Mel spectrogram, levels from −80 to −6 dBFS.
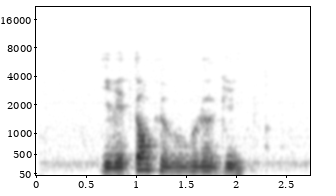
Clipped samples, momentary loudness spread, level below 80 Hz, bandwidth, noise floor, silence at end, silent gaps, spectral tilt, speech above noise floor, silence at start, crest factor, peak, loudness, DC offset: under 0.1%; 10 LU; -60 dBFS; 7.4 kHz; -62 dBFS; 0.65 s; none; -9 dB/octave; 35 dB; 0.65 s; 20 dB; -10 dBFS; -28 LUFS; under 0.1%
